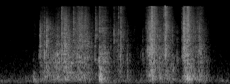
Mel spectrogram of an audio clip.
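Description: Rattling and clicking of packed items being shifted inside an open hard-shell suitcase as folded scarves are pushed in. It starts about a third of a second in, with a few sharp knocks in the second half.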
